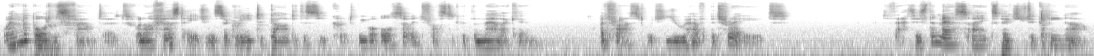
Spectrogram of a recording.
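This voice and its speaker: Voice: medium pitch, expressive, a little slow, fairly bright tone, a little hiss or hum, poor audio. An actor playing an imperious, condescending superior in a sci-fi audio drama, speaking in a formal, commanding, disdainful way. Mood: stern. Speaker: guest voice actor. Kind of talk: sci-fi audio roleplay acting.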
